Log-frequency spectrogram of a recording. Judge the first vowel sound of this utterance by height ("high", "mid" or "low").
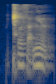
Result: mid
